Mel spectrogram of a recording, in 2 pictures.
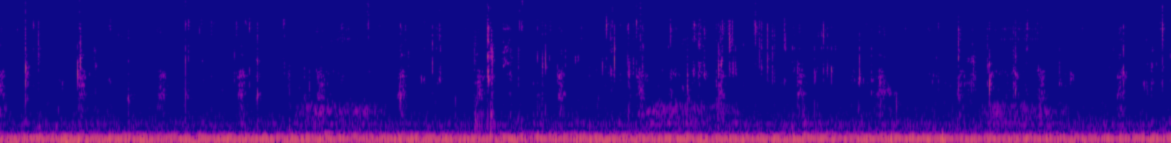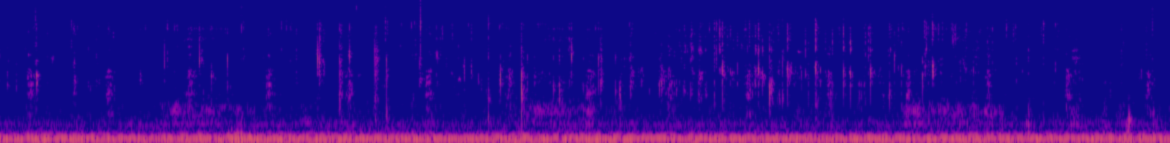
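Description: A small black poodle gnawing a dog chew: a steady run of small clicks and crunches from its teeth, over a steady low hum.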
